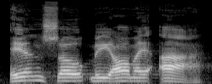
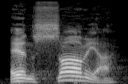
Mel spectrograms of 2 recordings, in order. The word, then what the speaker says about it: insomnia: This is a hard word for me to pronounce. En-so-me-ame-I. In other words, when you can't sleep. How do you say that? Insomnia.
